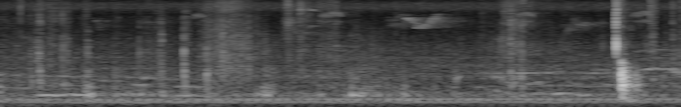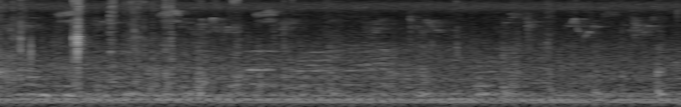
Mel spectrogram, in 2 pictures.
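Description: A person chewing tamarind pulp near the microphone, with soft wet mouth clicks and one sharp crunch about three seconds in, then a smaller one. A faint steady hum sits underneath.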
